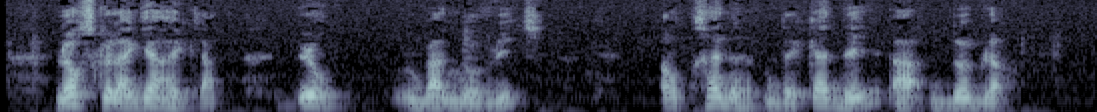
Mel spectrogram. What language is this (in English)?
French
